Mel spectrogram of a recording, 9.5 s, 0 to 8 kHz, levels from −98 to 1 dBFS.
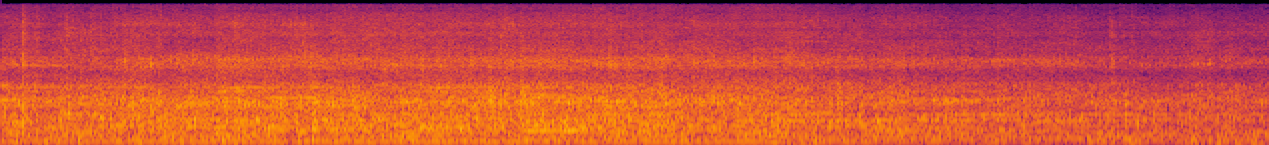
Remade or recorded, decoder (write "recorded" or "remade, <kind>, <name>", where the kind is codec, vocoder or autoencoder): remade, codec, SNAC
